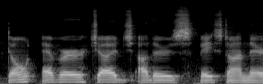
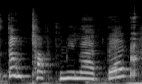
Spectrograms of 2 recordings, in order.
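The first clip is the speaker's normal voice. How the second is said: high put-on voice, indignant; scolding wife. The kangaroo wife punching her husband, scolding in a high put-on voice. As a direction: squeak out an offended wife.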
